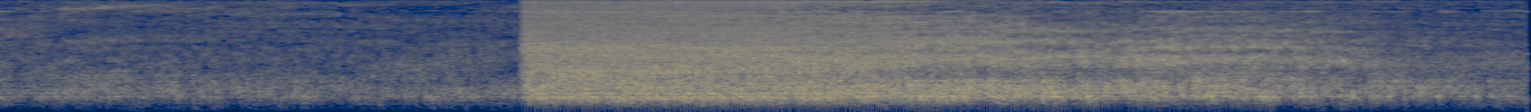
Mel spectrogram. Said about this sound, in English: I'm using my diffuser. Can be low pressure and low heat.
